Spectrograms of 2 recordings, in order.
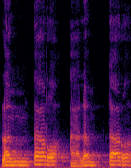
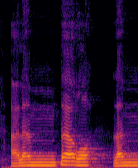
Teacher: aliran suaranya pertengahan tawasut atau bainiah jadi tidak melepas sampai lepas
